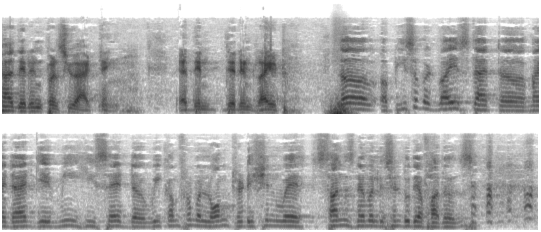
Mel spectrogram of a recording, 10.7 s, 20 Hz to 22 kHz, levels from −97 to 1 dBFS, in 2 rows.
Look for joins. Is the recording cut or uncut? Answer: cut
